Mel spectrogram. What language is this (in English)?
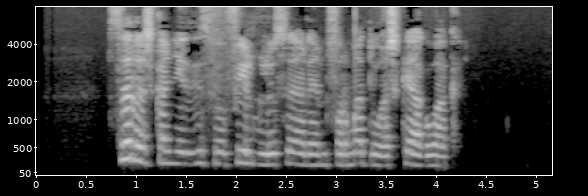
Basque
